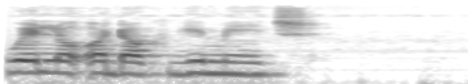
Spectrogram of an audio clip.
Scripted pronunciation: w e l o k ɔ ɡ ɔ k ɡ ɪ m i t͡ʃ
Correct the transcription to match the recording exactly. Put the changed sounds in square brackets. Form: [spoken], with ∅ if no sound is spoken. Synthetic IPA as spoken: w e l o [ʔ] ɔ [d] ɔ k ɡ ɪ m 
